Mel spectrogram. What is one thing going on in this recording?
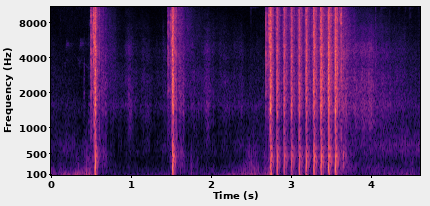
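A submachine gun fires two single shots and then a rapid burst outdoors.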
